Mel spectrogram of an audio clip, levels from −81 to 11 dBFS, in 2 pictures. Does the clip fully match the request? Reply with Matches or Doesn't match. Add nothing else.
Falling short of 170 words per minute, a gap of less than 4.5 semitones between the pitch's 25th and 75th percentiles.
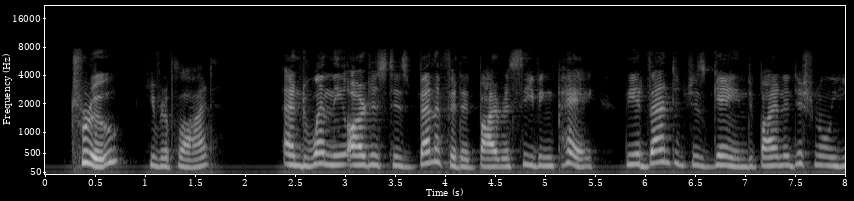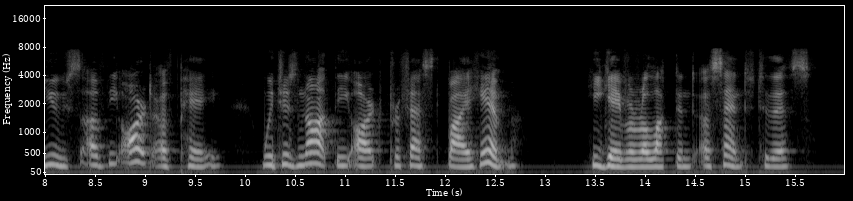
Matches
